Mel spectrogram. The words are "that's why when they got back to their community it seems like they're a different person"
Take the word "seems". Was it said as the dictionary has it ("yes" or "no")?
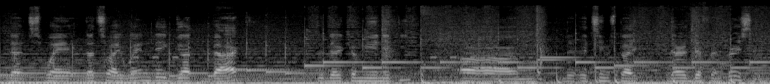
no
